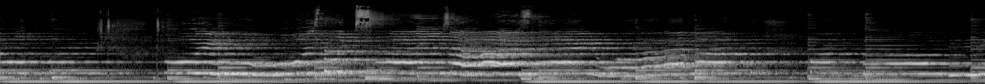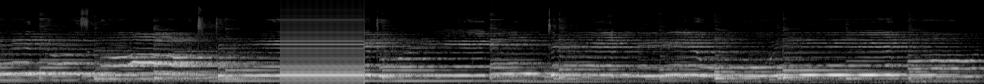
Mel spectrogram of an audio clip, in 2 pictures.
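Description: At 12.66 s the audio locks into a system hang loop and stays stuck until 13.49 s. The driver froze while the hardware kept replaying the same ring buffer, so a tiny 11.61 ms slice repeats dozens of times. That short a cycle sounds like a steady buzz at about 86 Hz, not a stutter, and the period fits a 512-sample buffer. Roughly 0.7 s of the real sound goes missing under it.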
